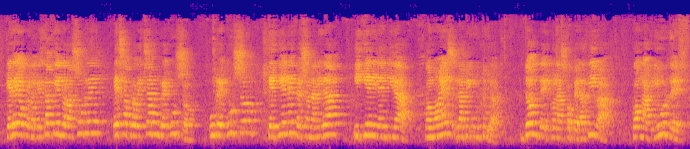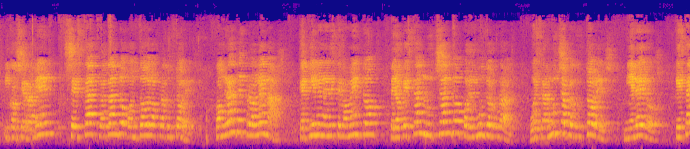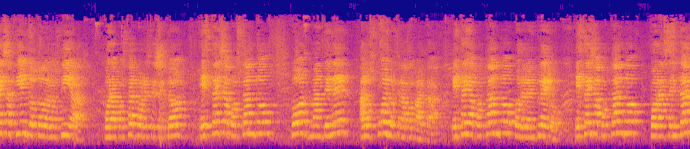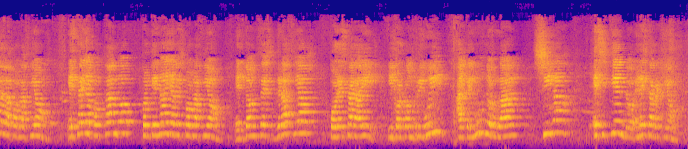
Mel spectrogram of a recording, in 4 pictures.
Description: La presidenta de la Diputación, en la inauguración de la Feria de la Apicultura, ha señalado que la apicultura y el turismo son dos sectores que evitarán el despoblamiento de la comarca.
CORTES DE VOZ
